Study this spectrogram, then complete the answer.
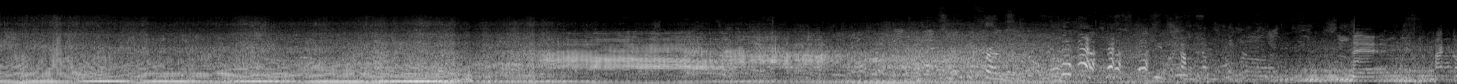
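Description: Propeller aircraft performing an aerobatic formation loop at the Shoreham airshow, a loud droning engine roar that swells and shifts in pitch as the planes pass, with a commentator talking over the PA.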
